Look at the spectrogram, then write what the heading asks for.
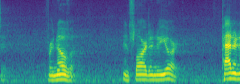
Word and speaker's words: Vernova: I mispronounced it. Vernova in Florida, New York.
